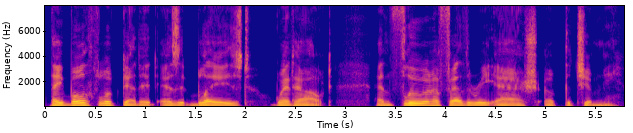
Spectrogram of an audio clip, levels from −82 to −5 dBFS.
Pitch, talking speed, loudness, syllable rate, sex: 110 Hz, 185 wpm, -18 LUFS, 4.8 syllables/s, male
